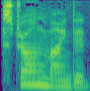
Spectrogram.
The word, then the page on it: strong-minded: American English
